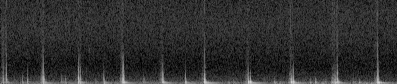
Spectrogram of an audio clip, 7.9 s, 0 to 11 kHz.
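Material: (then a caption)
Silicone. Fingertips tap and press on the lobe and near the canal of a white silicone ear mold on a 3Dio binaural microphone. The result is a series of soft, dull, low thumps with a quick decay and almost no high content. They arrive at an irregular pace, with faint rubbing in between.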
